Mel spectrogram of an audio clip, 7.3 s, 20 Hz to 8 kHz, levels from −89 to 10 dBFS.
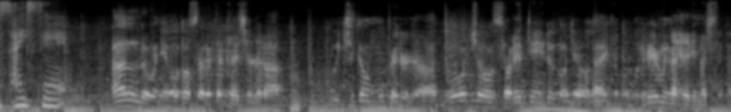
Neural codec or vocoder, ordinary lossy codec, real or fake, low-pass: codec, 16 kHz, 2 kbps, X-Codec, HuBERT features, trained on general audio; none; fake; none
